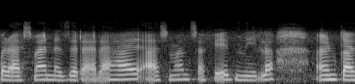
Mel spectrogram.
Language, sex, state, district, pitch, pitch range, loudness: Hindi, female, Bihar, Kishanganj, 215 Hz, 200-225 Hz, -19 LUFS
